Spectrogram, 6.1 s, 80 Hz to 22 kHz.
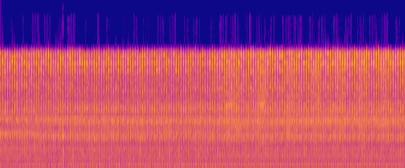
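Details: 2013 VW Jetta TDI Sportwagen 2.0 diesel idling right after an oil change with Liqui Moly Top Tec 4200 5W-30: steady, even clatter of about three ticks a second, with no knocks or misses. Normal diesel idle.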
